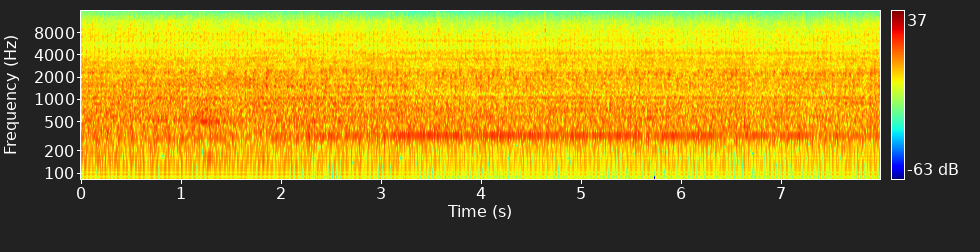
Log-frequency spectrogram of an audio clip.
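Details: 1994 Ford/New Holland 1715 compact diesel tractor after its rusted, stuck clutch was replaced: steady, even clatter with a faint mid-pitched hum and no knocks or grinding, running normally.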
